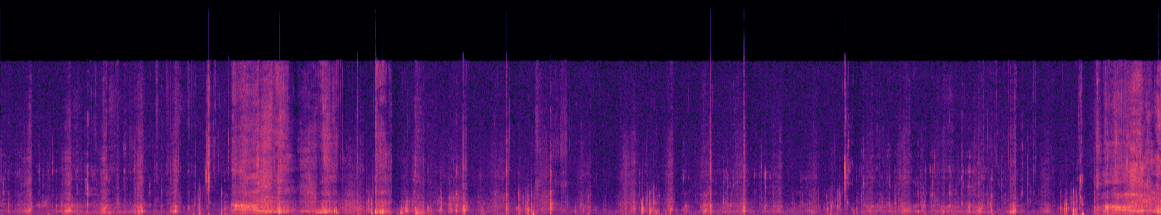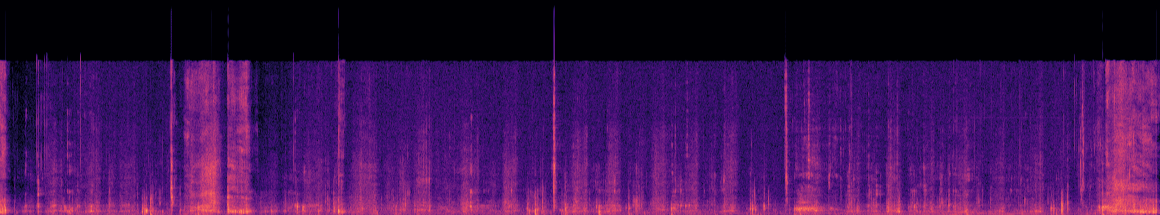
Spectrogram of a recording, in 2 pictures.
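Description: Close-miked eating of a yellow-rinded half-moon watermelon: wet biting, crunching and chewing of the juicy red flesh, a steady run of small wet crackles with several louder bites now and then.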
